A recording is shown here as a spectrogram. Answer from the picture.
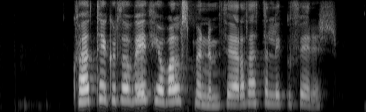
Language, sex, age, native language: Icelandic, female, 20-29, Icelandic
